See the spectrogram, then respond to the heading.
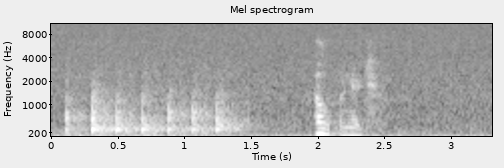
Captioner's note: knocking on door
